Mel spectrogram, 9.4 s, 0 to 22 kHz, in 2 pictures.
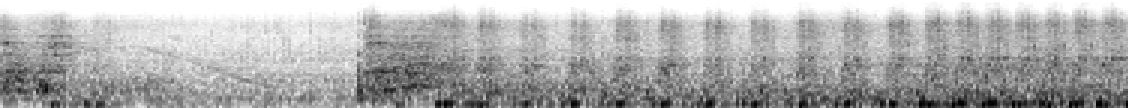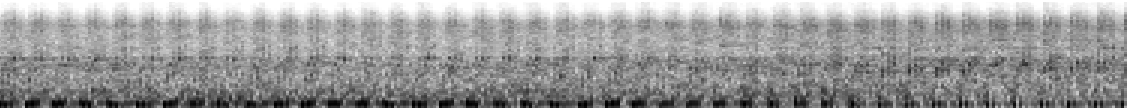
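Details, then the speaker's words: Yamaha F60 outboard idling with a steady knock of about three per second from the crankshaft near cylinders 3–4. The knock is unchanged with cylinders 3–4 plugs removed and the fuel pump removed. Oil pressure is good and valve clearances were checked; owner suspects a connecting rod. "отчётливый стук слышно на коленвале в районе третьего четвёртого цилиндра"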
